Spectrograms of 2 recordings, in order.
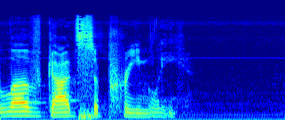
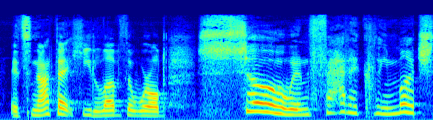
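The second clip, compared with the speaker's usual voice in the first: higher, louder preaching voice building up; rising preaching; 7 semitones higher, 5 dB louder than usual. Acted. Preacher driving home how God loved the world. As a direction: lift the whole passage into full preaching force.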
